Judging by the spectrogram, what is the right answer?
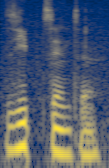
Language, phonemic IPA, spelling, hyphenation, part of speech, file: German, /ˈziːptseːntə/, siebzehnte, sieb‧zehn‧te, adjective, De-siebzehnte.ogg
- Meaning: seventeenth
